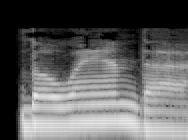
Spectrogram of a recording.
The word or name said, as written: Loanda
